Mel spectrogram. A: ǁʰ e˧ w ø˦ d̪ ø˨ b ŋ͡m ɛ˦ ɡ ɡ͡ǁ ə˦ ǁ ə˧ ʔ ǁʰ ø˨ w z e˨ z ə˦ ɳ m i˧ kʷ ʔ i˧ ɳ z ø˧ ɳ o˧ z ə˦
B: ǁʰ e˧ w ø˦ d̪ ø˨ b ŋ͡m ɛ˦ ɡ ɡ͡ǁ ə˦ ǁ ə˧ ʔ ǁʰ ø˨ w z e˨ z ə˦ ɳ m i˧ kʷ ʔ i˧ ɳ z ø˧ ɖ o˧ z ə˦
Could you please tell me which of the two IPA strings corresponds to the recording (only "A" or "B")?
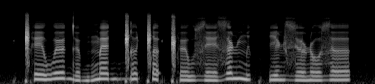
A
